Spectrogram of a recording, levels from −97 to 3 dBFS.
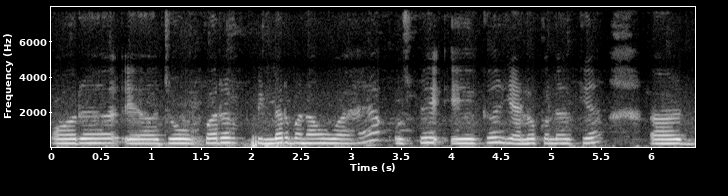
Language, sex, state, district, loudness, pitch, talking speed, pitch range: Hindi, female, Punjab, Pathankot, -15 LUFS, 245 Hz, 140 wpm, 240-265 Hz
